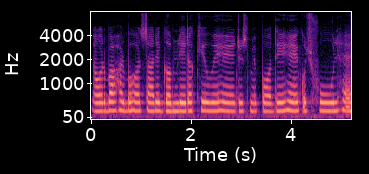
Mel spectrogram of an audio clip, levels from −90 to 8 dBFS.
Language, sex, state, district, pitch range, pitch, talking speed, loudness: Hindi, female, Haryana, Rohtak, 230-240 Hz, 235 Hz, 160 wpm, -15 LUFS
